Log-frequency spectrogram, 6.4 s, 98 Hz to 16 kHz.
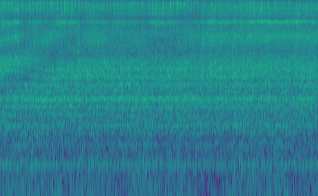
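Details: Allis Chalmers 6080 tractor diesel on its first work after an overhaul, pulling a mower deck. A deep, steady drone with an even, unbroken rhythm and no knocks or misses: normal running under load.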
